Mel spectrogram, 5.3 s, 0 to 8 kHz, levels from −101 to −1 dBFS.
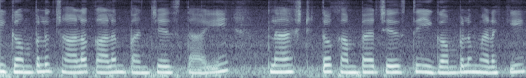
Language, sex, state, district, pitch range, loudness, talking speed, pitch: Telugu, female, Andhra Pradesh, Guntur, 225-255 Hz, -14 LUFS, 115 wpm, 240 Hz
